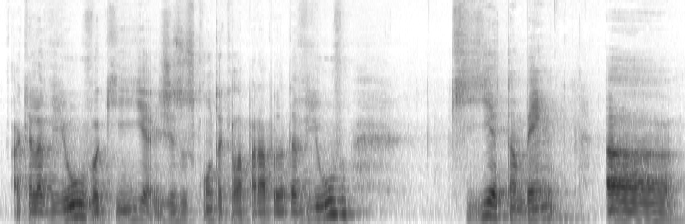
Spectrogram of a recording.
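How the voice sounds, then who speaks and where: A man's voice: mid-range voice, creaky, reverberant. A man with a Brazilian Portuguese accent preaching an expository sermon, explaining a scripture passage and often checking that listeners understand. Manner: explanatory, asks listeners "entendeu?".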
